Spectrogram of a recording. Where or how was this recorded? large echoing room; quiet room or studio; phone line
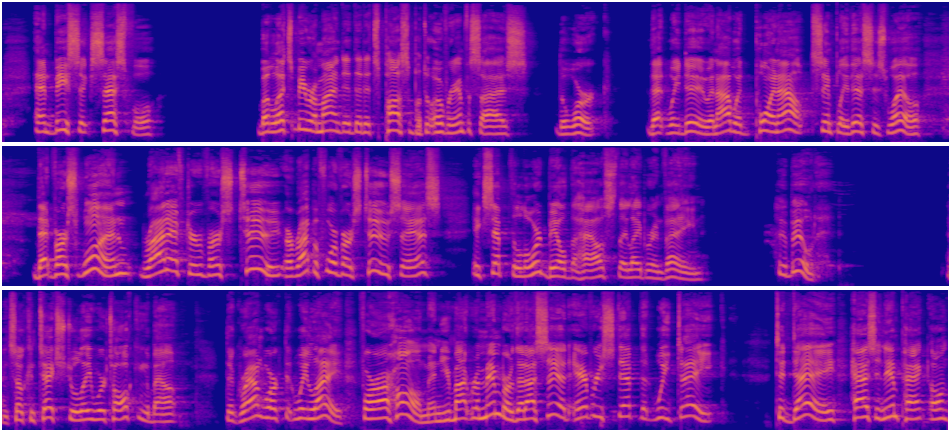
large echoing room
